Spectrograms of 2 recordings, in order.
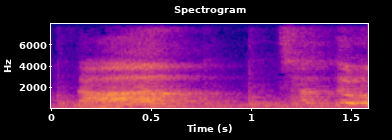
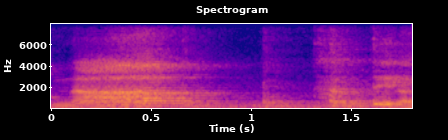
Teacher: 디귿하고 히읗이. 디귿 플러스 히읗이 만나서 티읕이 됩니다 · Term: 유기음화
